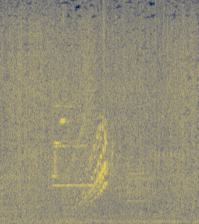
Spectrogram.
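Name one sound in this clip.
A short rising chime rings out.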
